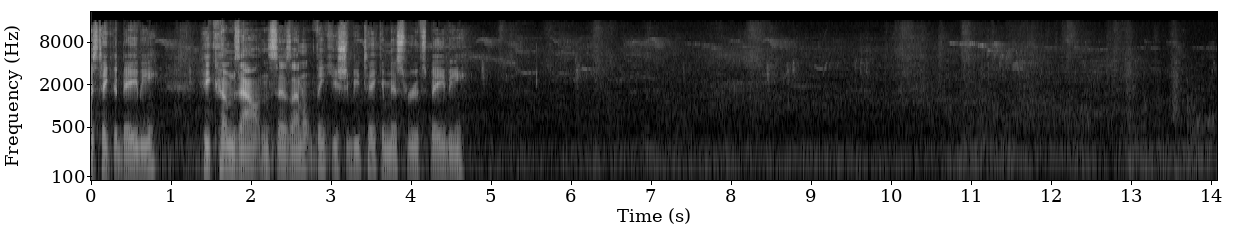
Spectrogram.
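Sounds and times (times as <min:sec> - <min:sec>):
low background noise: 0:00.0 - 0:14.0
high bird chirps: 0:03.1 - 0:14.0.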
